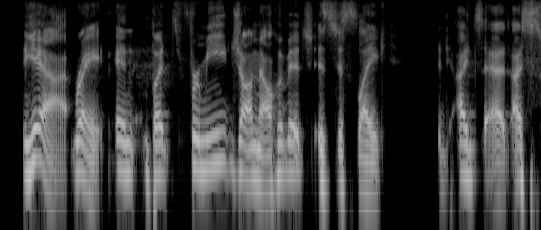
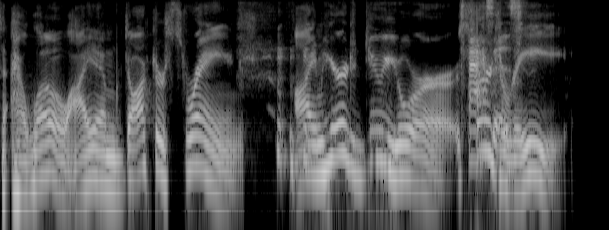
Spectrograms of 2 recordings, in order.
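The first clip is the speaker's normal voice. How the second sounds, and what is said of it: Benedict Cumberbatch's American accent impression. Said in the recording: “Liam Neeson or Benedict Cumberbatch do an American accent,”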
